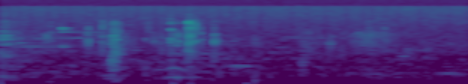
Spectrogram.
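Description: Near silence from an open commentary microphone, with a few faint clicks.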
